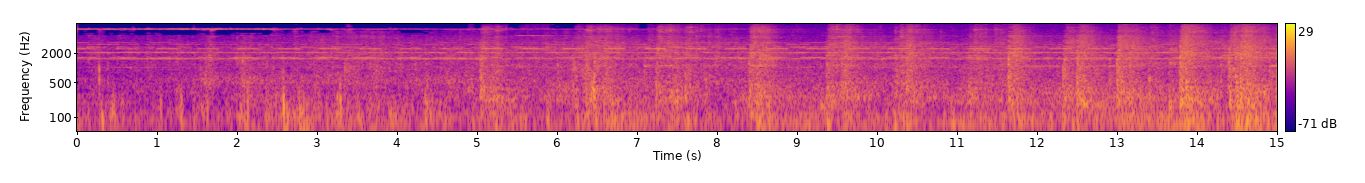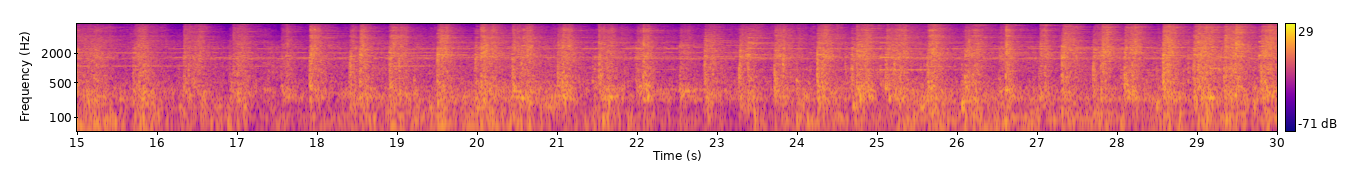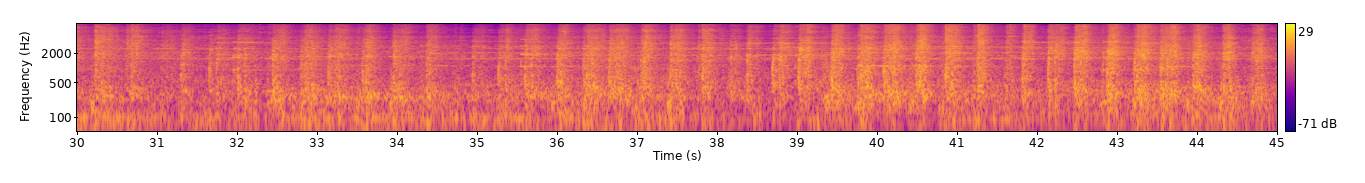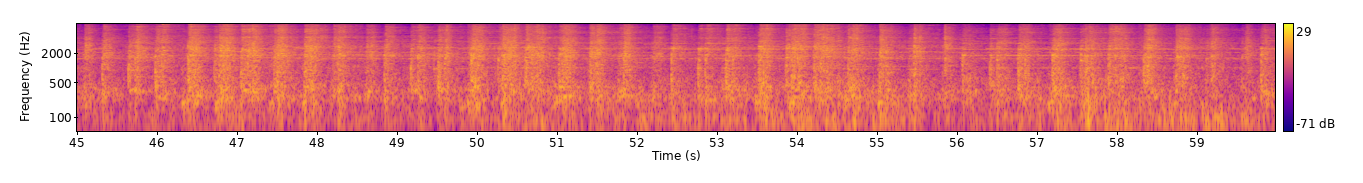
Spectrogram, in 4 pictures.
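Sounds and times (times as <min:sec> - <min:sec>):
faint high wheel squeal: 0:00.0 - 0:08.3
wheels clacking over rail joints: 0:01.5 - 0:59.9.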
